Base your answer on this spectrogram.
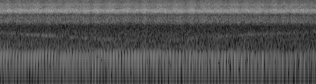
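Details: Cicadas in a relaxing nature setting: a steady, shrill, high-pitched drone that pulses rapidly and evenly throughout, over a lower, rhythmically throbbing buzz.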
